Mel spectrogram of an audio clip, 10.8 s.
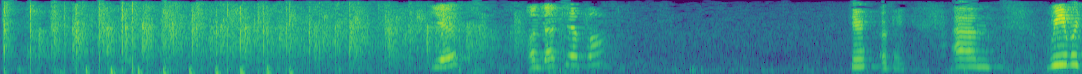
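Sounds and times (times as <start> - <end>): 
audience clapping: 0.0 - 5.6
speech: 4.4 - 6.2, 8.5 - 10.8.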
